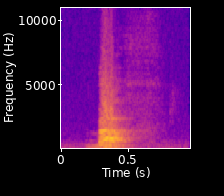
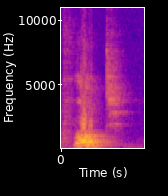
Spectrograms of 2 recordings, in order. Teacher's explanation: the dental fricative, where the tip of your tongue touches your upper teeth. That's TH.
